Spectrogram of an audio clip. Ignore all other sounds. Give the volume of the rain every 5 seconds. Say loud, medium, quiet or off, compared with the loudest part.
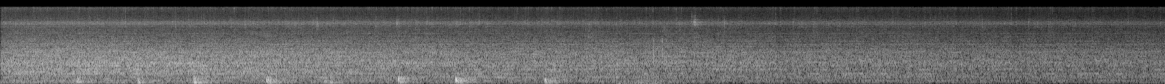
loud, medium, medium.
